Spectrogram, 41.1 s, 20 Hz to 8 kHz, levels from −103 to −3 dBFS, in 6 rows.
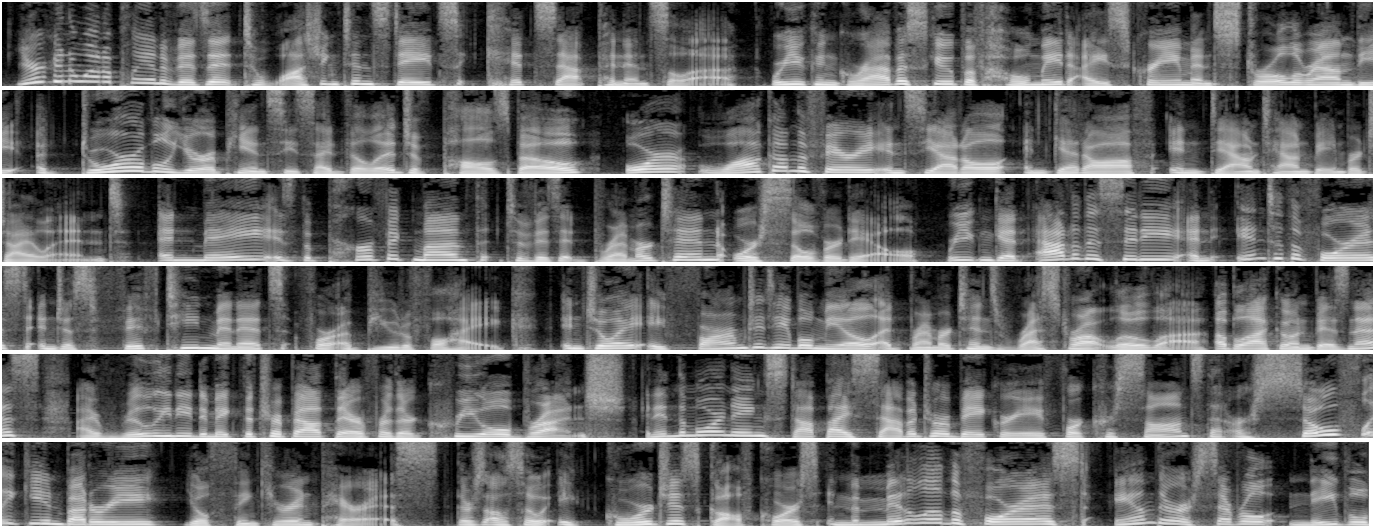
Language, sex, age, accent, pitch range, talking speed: English, female, 30-49, American, 160-235 Hz, 205 wpm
